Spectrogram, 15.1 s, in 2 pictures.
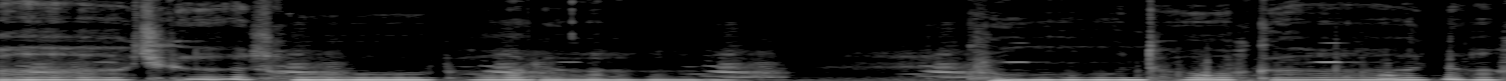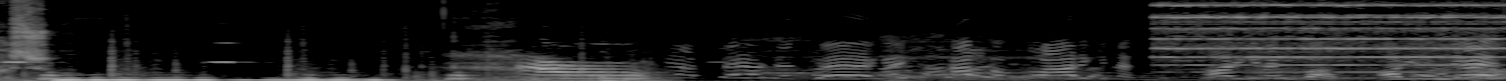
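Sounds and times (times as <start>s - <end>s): woman humming a tune: 0.0s - 3.6s, 4.9s - 9.5s.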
